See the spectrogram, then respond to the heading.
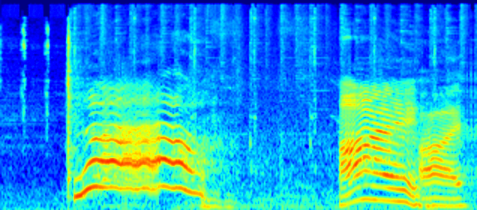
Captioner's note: timer ticking; shrieking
